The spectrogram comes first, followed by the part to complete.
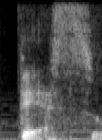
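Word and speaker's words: です: So, ano naman yung N2 desu or yung desu? Pakitake note, ang desu is a Japanese copula. Pakitake note, ang pronunciation niya hindi po desu, hindi desu. Desu po ang pronunciation. Silent u po.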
